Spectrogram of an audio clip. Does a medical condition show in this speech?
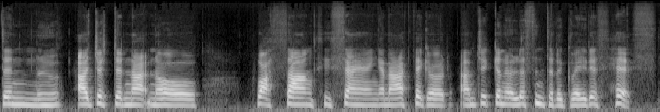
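Yes: profound deafness; uses hearing aids.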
